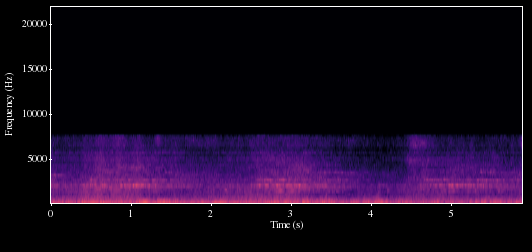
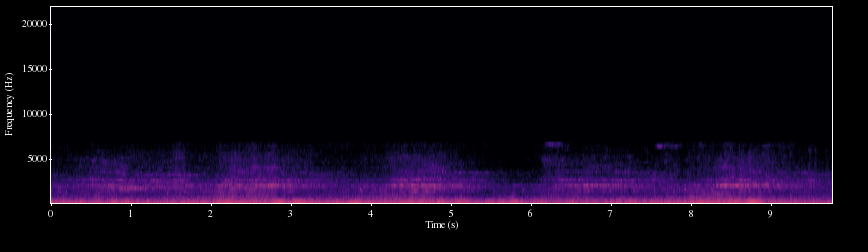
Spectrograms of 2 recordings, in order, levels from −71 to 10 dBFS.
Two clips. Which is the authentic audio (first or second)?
second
